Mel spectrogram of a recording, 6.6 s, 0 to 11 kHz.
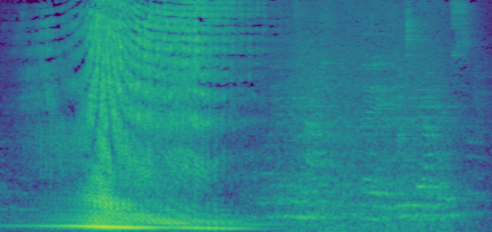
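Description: A P-51 Mustang fighter plane roars overhead over Suffolk in 1944, its propeller engine swelling to a loud peak and sliding down in pitch as it passes, then fading into a lingering drone.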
